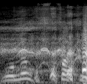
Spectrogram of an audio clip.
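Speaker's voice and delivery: high, loud mock protest; exasperated yell breaking into laughter; indignant outburst. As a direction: protest loudly as wrongly accused Balaam. Balaam's indignant reply to angel.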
